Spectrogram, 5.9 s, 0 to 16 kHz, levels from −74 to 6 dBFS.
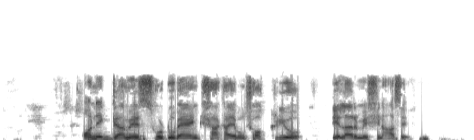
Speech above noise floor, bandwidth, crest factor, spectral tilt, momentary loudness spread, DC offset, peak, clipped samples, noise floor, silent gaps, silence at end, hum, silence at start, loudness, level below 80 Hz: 40 dB; 7.8 kHz; 16 dB; -3 dB/octave; 11 LU; under 0.1%; 0 dBFS; under 0.1%; -55 dBFS; none; 0.6 s; none; 0.8 s; -14 LUFS; -46 dBFS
